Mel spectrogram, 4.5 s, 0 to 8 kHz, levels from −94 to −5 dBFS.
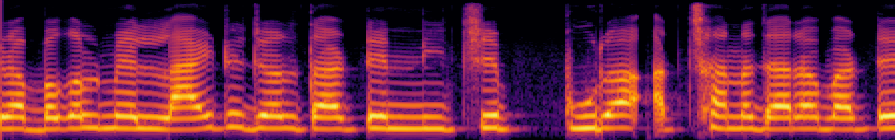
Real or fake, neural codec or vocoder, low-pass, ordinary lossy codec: real; none; 7.2 kHz; none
